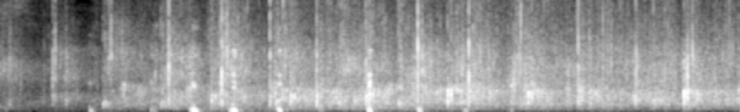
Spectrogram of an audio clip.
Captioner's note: audience applauds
